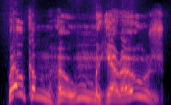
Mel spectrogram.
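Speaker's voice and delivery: mayor hailing the class as heroes, booming. A narrator's reading. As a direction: greet them like a proud mayor. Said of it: "said the mayor".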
